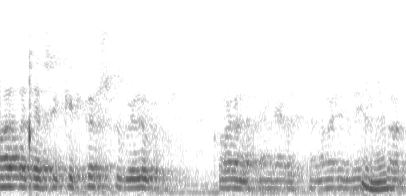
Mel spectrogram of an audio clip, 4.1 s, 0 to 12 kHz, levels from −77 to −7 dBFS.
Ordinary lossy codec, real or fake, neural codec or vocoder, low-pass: Opus, 24 kbps; fake; codec, 16 kHz, 4 kbps, FreqCodec, smaller model; 7.2 kHz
